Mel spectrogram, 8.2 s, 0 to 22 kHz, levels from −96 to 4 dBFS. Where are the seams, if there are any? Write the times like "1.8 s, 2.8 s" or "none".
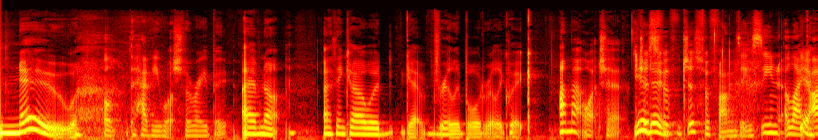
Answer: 6.3 s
